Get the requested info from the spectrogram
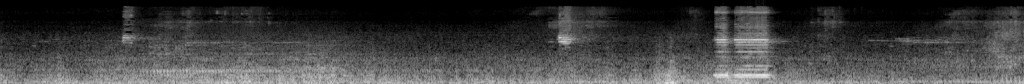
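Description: Town road traffic heard while riding a motorbike: steady engine and road noise, with a vehicle horn honking loudly for about half a second around seven seconds in. A few short, higher beeps of other horns come earlier and near the end.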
